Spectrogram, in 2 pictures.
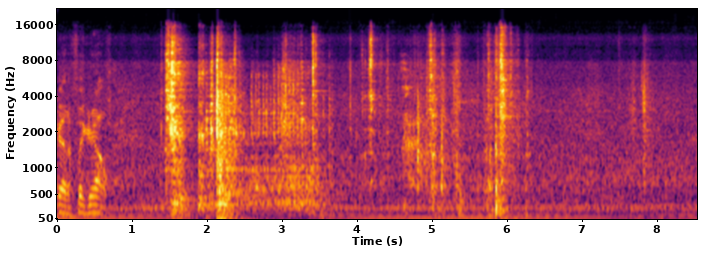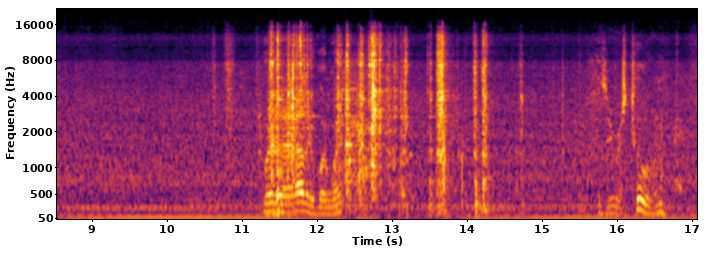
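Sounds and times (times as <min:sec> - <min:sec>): steady low hum: 0:00.0 - 0:17.0
parts clicking and rustling: 0:01.4 - 0:06.4, 0:11.2 - 0:14.8.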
